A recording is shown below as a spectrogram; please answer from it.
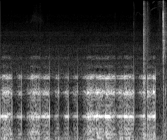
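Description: A hovering synth pad, the verse intro pad raised an octave, sustains steady tones under a stuttering gated rhythm of short breaks, fairly quiet, with a brief bright noise burst near the end.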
